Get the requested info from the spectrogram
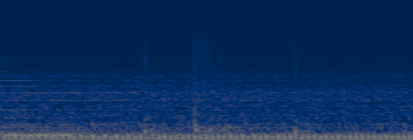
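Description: The engine of a heavy lifting machine running steadily with a low rumble, which eases slightly about a third of a second in.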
